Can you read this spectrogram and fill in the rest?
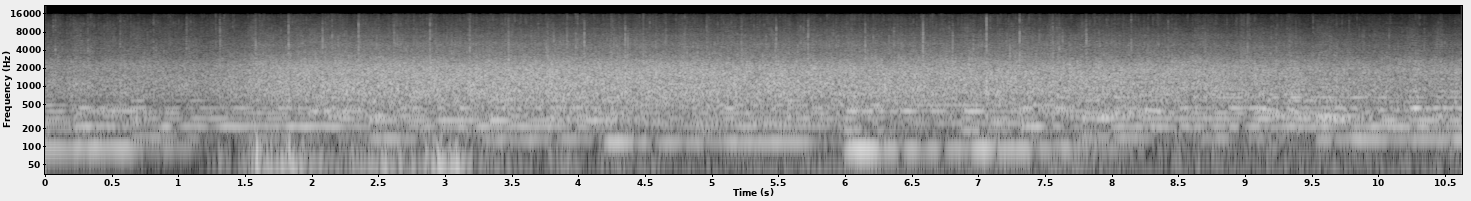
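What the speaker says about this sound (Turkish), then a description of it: "Ben de sizden kocaman bir alkış rica ediyorum lütfen." A room full of people at an awards ceremony for scientists breaks into sustained applause, loud and steady for about ten seconds after a quiet start.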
